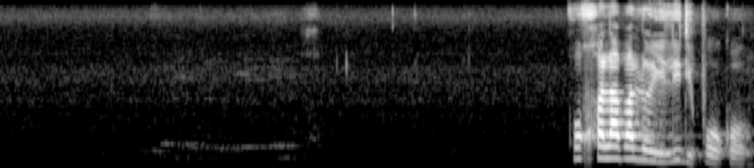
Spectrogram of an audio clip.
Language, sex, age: Northern Sotho, male, 24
